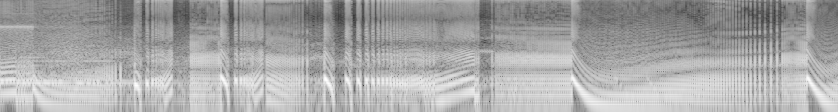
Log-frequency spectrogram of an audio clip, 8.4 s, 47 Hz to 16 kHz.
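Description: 1978 Serge Paperface modular synthesizer being played live: a buzzing, many-toned drone whose pitch keeps sweeping, with several sharp downward swoops, a long falling sweep about six seconds in, and a fast stutter near the end.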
